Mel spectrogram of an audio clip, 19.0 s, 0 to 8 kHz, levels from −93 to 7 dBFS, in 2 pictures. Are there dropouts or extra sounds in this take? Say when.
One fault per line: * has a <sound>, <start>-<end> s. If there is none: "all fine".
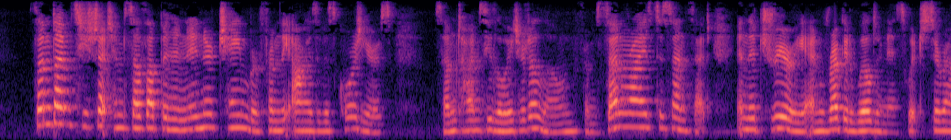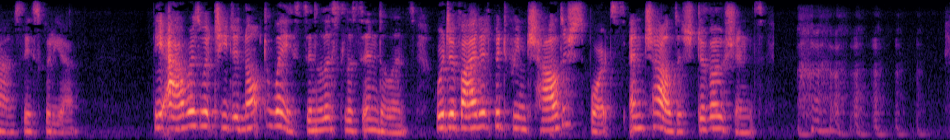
* has a laugh, 17.5-18.8 s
